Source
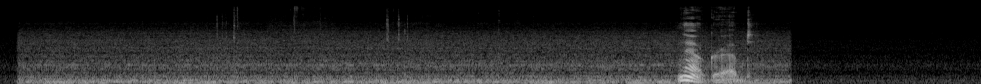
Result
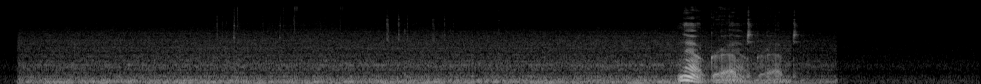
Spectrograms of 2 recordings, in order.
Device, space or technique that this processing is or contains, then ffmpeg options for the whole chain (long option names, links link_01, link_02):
ducked delay: -filter_complex "[0:a]asplit=3[link_01][link_02][link_03];[link_02]adelay=459,volume=-4.5dB[link_04];[link_03]apad=whole_len=452978[link_05];[link_04][link_05]sidechaincompress=threshold=-31dB:ratio=8:attack=40:release=390[link_06];[link_01][link_06]amix=inputs=2:normalize=0,volume=-5.5dB"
